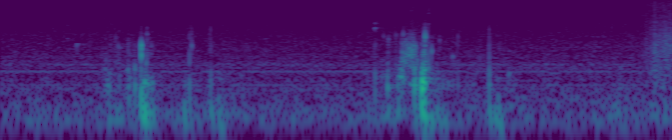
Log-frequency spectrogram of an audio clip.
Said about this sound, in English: Sorry, I've had some kidney stone issues lately and they say I need to be more hydrated as I'm trying to drink some more water, so just a second.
